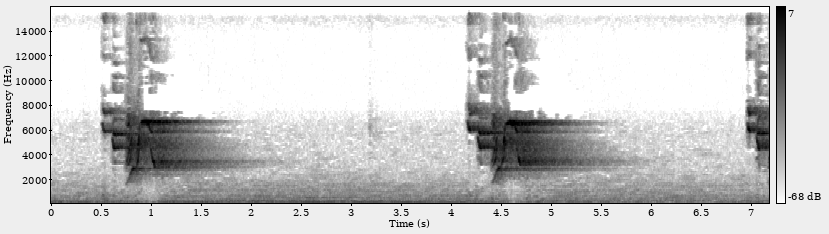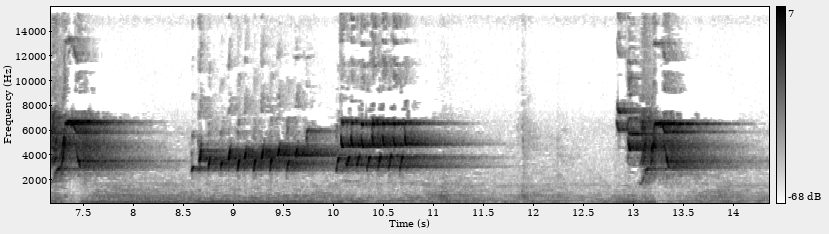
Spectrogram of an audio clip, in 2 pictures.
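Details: European goldfinch, Moroccan Widani song style: sharp, downward-sweeping ringing notes repeat every three to four seconds. In the middle comes a longer buzzy, twittering trill phrase, with quiet pauses between the notes.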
